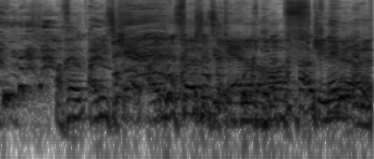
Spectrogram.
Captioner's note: laughing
